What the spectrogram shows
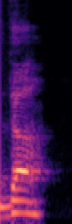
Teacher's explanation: that is a final consonant deletion that means the final consonant of the word is deleted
